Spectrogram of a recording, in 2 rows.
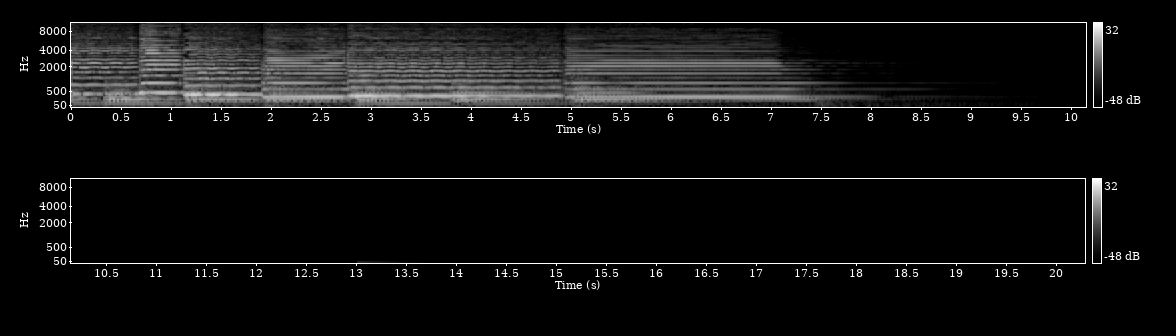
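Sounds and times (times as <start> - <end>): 
folk song: 0.0 - 7.6.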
